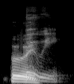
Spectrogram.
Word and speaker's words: buoy: Can we just get this right? Buoy. No, it's not a buoy, is it? It's not density and buoyancy. It's actually a subject of contention in the chat room. Karen's pronunciation of boy. Buoy. Buoy. There's no E in it, though. It doesn't make any sense. If it was B-O-U-E-Y, then maybe it'd be buoy.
